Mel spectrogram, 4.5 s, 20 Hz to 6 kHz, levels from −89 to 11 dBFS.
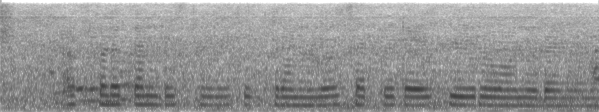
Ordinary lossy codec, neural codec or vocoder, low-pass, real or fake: AAC, 48 kbps; codec, 44.1 kHz, 7.8 kbps, DAC; 5.4 kHz; fake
